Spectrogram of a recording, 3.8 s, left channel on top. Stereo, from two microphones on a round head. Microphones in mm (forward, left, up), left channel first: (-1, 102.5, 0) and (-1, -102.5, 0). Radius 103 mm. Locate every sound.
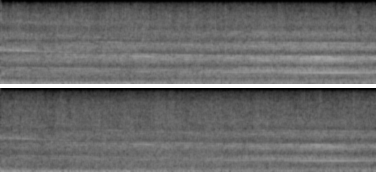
0.0 s an aircraft: 25° left (ahead or behind)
